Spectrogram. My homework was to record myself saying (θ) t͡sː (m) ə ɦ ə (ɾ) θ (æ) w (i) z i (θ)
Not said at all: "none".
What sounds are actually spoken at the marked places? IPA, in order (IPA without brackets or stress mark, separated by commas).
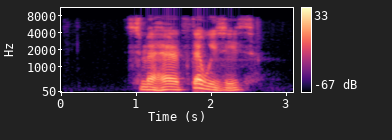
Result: θ, m, ɾ, æ, i, θ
